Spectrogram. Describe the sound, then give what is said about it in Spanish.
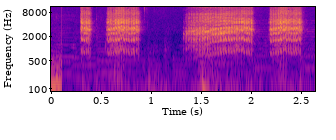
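Loud squawking and clucking from birds in repeated harsh bursts, four raspy calls of varying length separated by short pauses, with no one talking. “Cuidado, pájaros.”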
